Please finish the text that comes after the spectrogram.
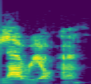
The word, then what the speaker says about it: La Rioja: Um, and so for those of you who don't know, or maybe I should pronounce it, La Rioja in Uh-huh.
